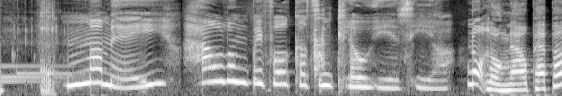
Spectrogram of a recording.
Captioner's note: snorts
